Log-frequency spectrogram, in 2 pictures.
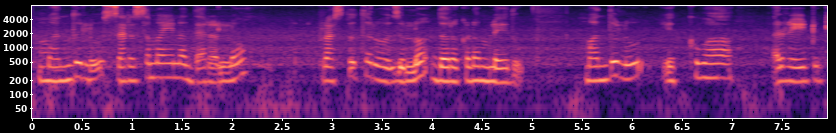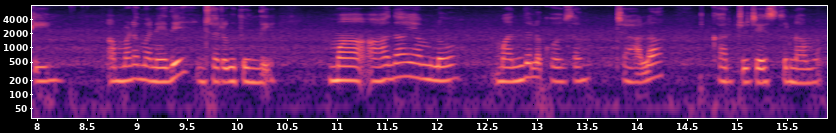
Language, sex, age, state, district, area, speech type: Telugu, female, 45-60, Andhra Pradesh, Kurnool, rural, spontaneous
